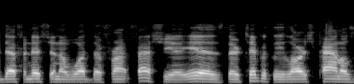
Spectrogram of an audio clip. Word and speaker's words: fascia: correct pronunciation for for the word is actually pronounced fascia and and NASCAR said that there was material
